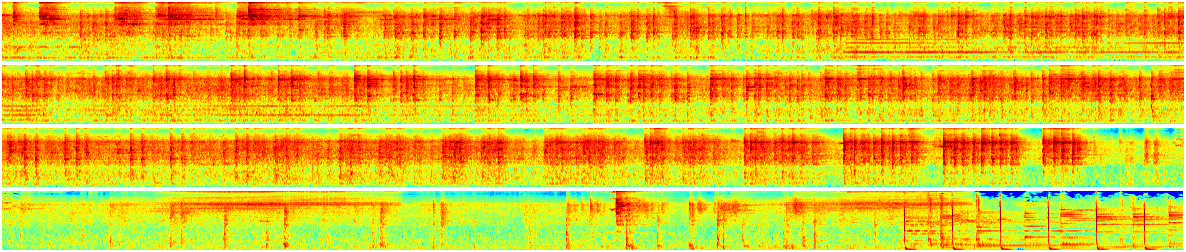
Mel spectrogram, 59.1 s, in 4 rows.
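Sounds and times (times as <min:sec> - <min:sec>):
train rumble: 0:00.0 - 0:56.5
passing train coaches: 0:00.0 - 0:59.0
wheels clattering over rail joints: 0:50.8 - 0:55.3.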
